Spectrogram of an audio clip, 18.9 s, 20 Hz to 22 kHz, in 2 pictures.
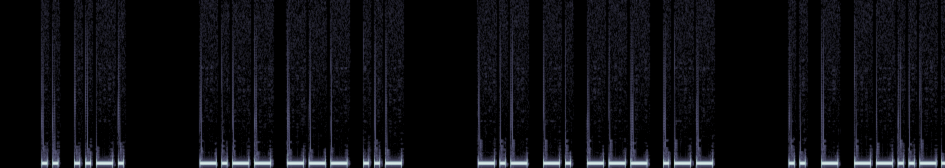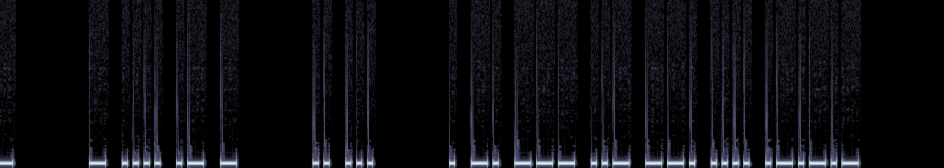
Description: Morse code, heard as a keyed tone, about 22 wpm, 700 Hz. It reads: IF YOU KNOW IT, THAT IS ENOUGH.
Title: 2x Word-Spacing - Sentences from Top 400 Words - 22wpm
